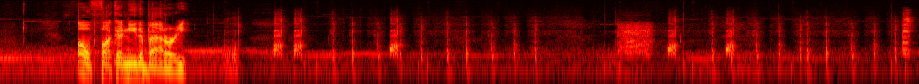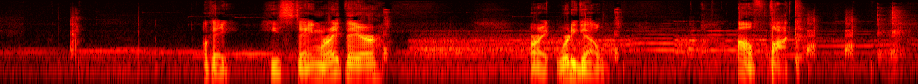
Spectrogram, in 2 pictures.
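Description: A game's electronic screeches and tones play from laptop speakers.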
